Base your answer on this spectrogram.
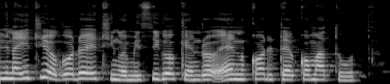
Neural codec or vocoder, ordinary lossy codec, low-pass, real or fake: none; none; none; real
